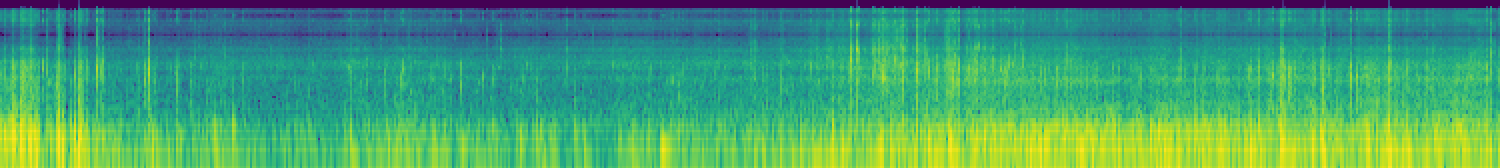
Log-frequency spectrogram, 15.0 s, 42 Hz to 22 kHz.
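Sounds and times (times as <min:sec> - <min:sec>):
river water splashing and rushing: 0:00.0 - 0:15.0.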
